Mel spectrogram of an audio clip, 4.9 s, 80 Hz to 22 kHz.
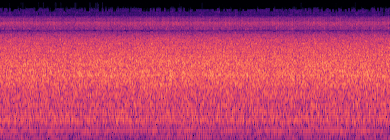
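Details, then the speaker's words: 1955 Chevy truck with an LS swap, first runs after 10 years: at about 223° the cooling fan kicks on with a steady, even rushing whoosh and a faint low hum, no rattle or rubbing; normal fan cycling. "so we're 223 it should be kicking back on just about any time now we're looking at this number right there so there's the fan kicking on"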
